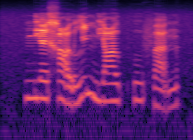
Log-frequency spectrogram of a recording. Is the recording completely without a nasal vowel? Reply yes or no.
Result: yes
